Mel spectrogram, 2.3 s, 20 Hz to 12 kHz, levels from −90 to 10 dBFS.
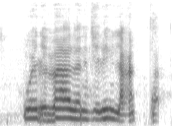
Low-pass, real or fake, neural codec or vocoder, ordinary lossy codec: none; fake; codec, 24 kHz, 1.5 kbps, HILCodec; none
